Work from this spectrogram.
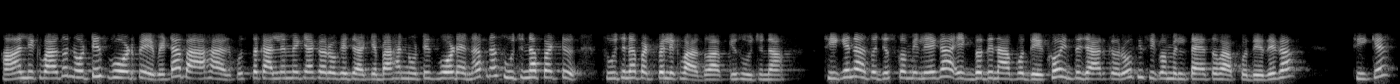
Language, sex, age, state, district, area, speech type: Hindi, female, 60+, Rajasthan, Jaipur, urban, conversation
